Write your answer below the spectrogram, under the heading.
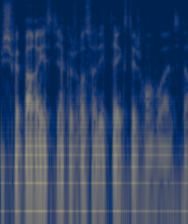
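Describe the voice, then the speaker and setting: On a very clean recording with a silent background, a man speaks in a very deep, low pitch with a dark, mellow tone. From Switzerland. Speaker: stand-up comedian. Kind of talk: casual chat.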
